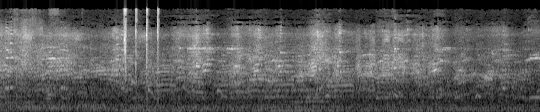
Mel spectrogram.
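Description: Ducks honk and quack noisily and nonstop nearby, with a person talking over the flock.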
